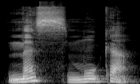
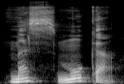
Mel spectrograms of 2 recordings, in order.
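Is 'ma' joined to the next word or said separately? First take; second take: joined; joined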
